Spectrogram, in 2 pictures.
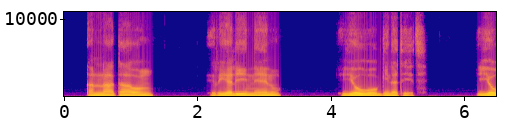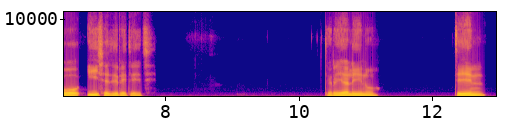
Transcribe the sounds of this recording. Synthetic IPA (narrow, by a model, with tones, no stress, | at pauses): ʔɐ˨nːa˦t̪aː˦wɐ˦ŋ | ɾɪ˨jɐ˦liː˦neː˦nʊ˦ | jo˦wo˨ɡɪ˨ndɐ˦t̪eː˨t̪i̥ | jo˦wo˨iː˦se˨di˨ɾɛ˦t̪eː˨t̪i̥ | ɾɪ˨ja˦liː˦nʊ˦ | t̪eː˦n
